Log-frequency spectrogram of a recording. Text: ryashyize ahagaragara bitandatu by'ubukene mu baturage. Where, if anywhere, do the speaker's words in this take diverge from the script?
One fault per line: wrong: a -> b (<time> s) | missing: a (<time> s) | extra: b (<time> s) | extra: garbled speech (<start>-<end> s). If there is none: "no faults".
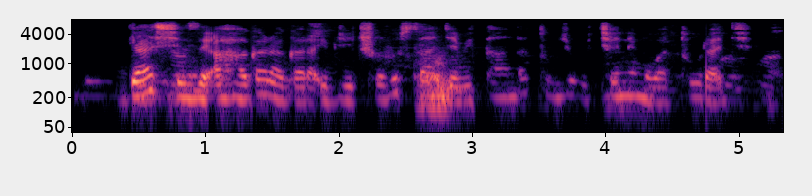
extra: ibyiciro rusange (1.9 s)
